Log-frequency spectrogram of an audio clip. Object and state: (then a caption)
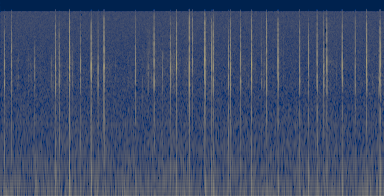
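Full cardboard chocolate box tapped with nails. A full red Lindor cardboard chocolate box is held in both hands and tapped on its edge with long nails. The result is a steady patter of quick, dry, bright clicks that stop instantly, over a faint low background rumble.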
